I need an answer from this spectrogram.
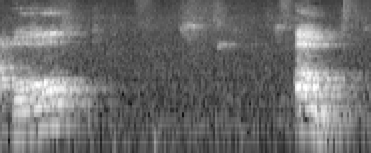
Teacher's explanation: जैसे कंठ प्लस औष्ठ। कंठ प्लस औष्ठ से आ गया ओ औ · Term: कंठोष्ठ्य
